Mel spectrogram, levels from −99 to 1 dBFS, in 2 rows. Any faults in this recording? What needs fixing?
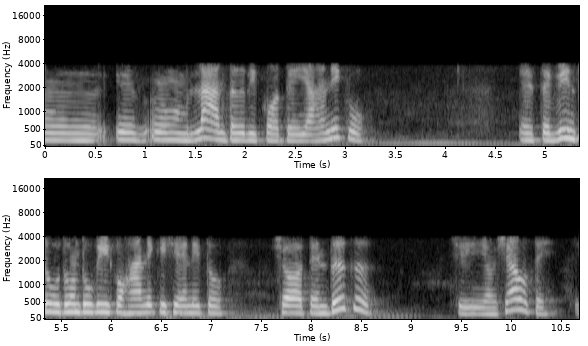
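Nothing to fix: the speech runs through the AMR narrowband mobile codec as designed, with no content above 3.8 kHz and the light coding texture that points to its 12.2 kbps mode.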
